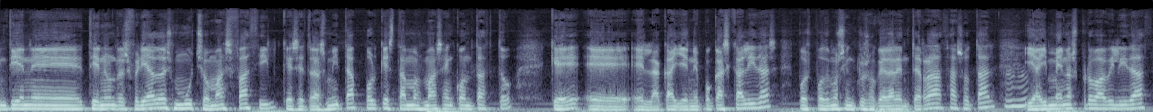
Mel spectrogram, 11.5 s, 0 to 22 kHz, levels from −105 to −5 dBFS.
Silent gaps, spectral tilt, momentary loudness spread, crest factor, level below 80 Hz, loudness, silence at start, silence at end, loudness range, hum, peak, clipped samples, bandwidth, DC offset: none; -6.5 dB/octave; 7 LU; 14 dB; -40 dBFS; -26 LUFS; 0 s; 0 s; 2 LU; none; -10 dBFS; under 0.1%; 15 kHz; under 0.1%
